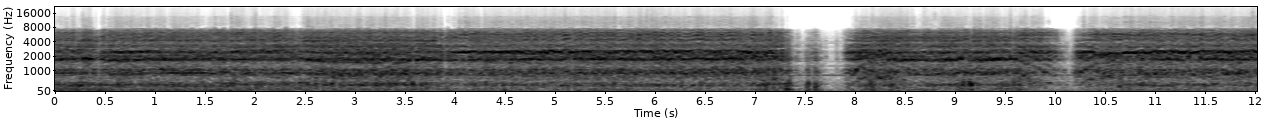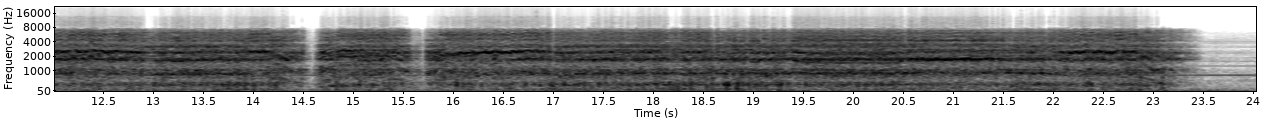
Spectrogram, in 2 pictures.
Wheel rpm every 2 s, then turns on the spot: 230, 220, 210, 160, 170, 160, 210, 120, 200, 230, 230, 130.
none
